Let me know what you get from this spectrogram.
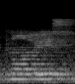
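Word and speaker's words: knowledge: अब हम क्या है 19th सेंचुरी से क्या है के साइलेंट होने लग गया, नो, नॉलेज, नाइफ, ठीक है। बट 16th सेंचुरी में क्या होता था, कनो, कनोलेज, कनाइफ, के क्या है उसको प्रोनाउंस किया जाता था, वो साइलेंट नहीं था।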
